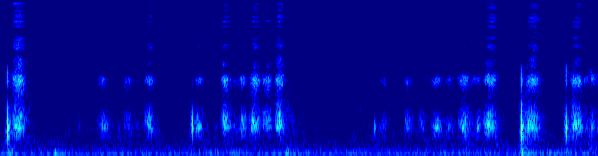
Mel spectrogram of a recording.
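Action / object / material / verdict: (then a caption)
scrape / graphite pencil on a drawing paper sheet / paper / none. A wooden HB pencil held in the fingers scratches small strokes onto flat white drawing paper while drawing an eye, heard close up. Quiet, dry bursts of scratching with a bright papery hiss come in quick irregular runs, with short pauses between the strokes.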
